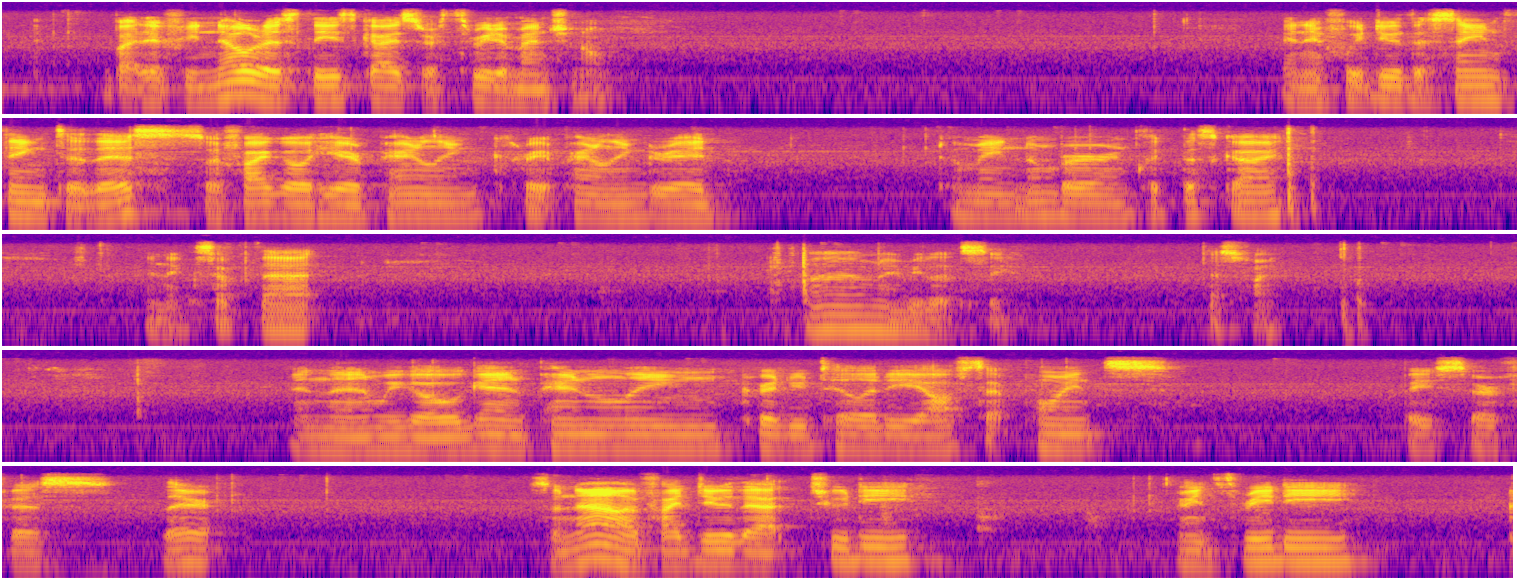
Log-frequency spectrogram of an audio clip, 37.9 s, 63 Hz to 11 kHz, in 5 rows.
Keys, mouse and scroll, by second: 1.3 right click, 6.4-7.5 scroll down 3, 7.5 right click, 9.1 click, 13.9 Return, 19.4 right click, 21.7 Return, 24.7 click, 31.8 right click, 34.6-35.6 scroll up 2, 35.8 click.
